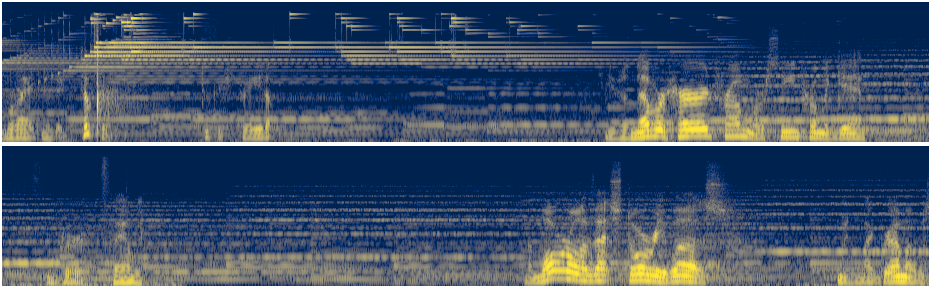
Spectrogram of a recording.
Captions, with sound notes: and it took her. It took her straight up. (twinkling noises) She was never heard from or seen from again from her family. The moral of that story was, when my grandma was done telling us the story,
